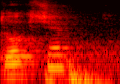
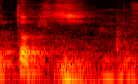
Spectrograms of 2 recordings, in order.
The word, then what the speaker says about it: Tokić: Evo sad sam naučio akcent, jer mi ga u Sarajevo zovemo Tokić. Profesor Zolić kaže, hajmo Tokaljev napad. Evo sad sam naučio od našeg efendije da su ovdje Toke i da se kaže Tokić.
